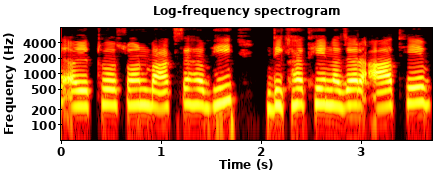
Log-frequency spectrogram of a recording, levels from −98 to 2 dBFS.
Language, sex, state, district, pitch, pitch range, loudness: Chhattisgarhi, female, Chhattisgarh, Sarguja, 245 Hz, 235-255 Hz, -16 LUFS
